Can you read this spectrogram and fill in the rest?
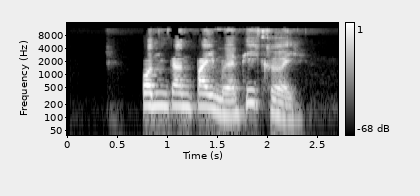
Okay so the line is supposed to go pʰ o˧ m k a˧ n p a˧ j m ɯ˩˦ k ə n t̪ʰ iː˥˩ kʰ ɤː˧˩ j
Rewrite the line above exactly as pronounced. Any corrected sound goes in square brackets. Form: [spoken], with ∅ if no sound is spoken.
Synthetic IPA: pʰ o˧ [n] k a˧ n p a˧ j m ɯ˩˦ [∅] ə n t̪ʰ iː˥˩ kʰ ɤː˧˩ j

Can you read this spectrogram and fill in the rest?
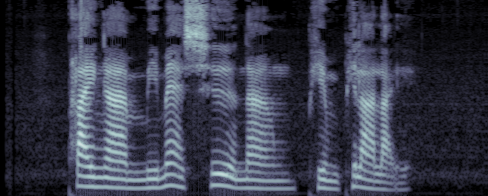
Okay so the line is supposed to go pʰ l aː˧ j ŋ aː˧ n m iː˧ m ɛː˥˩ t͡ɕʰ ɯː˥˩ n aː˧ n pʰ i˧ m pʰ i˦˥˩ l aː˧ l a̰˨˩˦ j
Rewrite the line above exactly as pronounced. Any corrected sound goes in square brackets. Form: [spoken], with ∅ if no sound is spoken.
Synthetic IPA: pʰ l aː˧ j ŋ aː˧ n m iː˧ m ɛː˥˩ t͡ɕʰ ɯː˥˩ n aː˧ [ŋ] pʰ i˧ m pʰ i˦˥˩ l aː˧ l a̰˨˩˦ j

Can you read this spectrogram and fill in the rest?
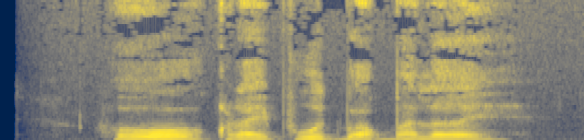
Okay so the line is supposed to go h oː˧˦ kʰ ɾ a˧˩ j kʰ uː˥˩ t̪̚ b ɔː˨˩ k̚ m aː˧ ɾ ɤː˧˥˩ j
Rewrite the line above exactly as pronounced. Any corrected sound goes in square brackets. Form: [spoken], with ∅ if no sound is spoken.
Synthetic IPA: h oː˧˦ kʰ ɾ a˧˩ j [pʰ] uː˥˩ t̪̚ b ɔː˨˩ k̚ m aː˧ [l] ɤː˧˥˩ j

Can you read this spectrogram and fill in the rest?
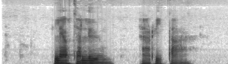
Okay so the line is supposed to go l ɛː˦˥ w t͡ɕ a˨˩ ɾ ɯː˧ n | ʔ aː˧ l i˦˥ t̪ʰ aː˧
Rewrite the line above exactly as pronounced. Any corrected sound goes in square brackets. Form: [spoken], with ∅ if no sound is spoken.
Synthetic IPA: l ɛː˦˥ w t͡ɕ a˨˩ [l] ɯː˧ [m] | ʔ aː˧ [ɾ] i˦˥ [t̪] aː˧

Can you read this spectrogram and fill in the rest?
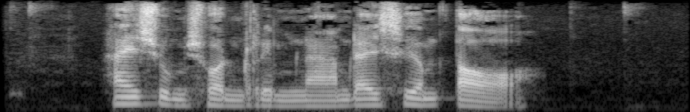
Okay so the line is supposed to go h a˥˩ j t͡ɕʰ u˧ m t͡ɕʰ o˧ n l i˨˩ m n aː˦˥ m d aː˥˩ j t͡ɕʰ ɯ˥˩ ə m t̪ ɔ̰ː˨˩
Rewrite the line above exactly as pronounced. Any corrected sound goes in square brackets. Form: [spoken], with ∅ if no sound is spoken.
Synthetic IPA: h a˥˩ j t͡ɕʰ u˧ m t͡ɕʰ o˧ n [ɾ] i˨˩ m n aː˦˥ m d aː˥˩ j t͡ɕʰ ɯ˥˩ ə m t̪ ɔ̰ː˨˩

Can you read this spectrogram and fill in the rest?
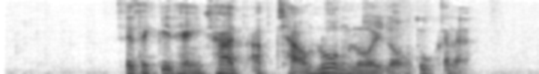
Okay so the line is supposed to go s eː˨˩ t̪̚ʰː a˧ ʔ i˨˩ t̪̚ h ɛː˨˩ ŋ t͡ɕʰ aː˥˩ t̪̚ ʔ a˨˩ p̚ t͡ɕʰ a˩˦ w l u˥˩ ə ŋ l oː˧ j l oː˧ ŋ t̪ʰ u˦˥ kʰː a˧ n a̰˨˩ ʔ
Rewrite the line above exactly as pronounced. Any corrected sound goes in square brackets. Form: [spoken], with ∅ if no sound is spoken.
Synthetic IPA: s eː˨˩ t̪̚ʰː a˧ [k] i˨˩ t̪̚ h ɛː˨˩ ŋ t͡ɕʰ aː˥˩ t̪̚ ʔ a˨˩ p̚ t͡ɕʰ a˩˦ w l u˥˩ ə ŋ l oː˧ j l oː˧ ŋ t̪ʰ u˦˥ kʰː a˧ n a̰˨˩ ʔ

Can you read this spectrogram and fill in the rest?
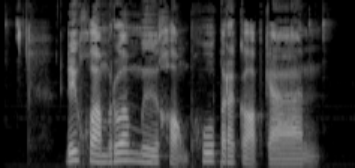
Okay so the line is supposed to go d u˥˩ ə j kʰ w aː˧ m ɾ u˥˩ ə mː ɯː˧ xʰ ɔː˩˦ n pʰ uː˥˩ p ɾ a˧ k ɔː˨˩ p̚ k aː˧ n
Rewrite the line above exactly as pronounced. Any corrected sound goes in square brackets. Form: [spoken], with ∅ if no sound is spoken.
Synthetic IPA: d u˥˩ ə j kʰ w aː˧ m ɾ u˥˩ ə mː ɯː˧ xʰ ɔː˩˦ [ŋ] pʰ uː˥˩ p ɾ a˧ k ɔː˨˩ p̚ k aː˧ n

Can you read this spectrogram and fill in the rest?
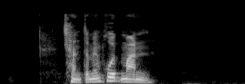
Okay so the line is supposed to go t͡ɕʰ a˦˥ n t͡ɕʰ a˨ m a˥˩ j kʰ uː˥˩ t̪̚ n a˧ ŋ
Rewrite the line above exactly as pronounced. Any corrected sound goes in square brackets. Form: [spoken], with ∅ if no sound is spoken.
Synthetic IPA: t͡ɕʰ a˦˥ n [t͡ɕ] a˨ m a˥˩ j [pʰ] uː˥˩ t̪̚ [m] a˧ [n]

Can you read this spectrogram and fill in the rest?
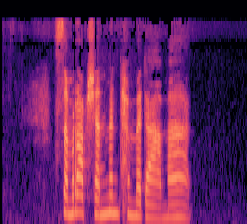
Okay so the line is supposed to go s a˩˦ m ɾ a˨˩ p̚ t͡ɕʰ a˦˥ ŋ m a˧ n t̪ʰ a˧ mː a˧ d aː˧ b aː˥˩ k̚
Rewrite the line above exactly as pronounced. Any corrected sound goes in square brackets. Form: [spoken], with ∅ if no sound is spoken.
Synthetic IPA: s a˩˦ m ɾ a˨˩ p̚ t͡ɕʰ a˦˥ [n] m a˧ n t̪ʰ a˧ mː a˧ d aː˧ [m] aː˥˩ k̚

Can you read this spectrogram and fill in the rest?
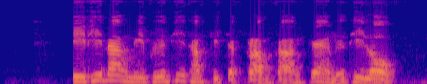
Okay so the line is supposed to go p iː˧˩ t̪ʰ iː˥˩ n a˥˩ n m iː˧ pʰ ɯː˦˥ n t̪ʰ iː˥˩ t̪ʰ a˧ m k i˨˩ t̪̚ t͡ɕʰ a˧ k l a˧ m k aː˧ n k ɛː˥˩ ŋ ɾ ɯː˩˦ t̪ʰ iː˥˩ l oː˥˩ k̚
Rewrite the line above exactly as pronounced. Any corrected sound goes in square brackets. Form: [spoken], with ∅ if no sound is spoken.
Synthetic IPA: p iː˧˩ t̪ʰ iː˥˩ n a˥˩ [ŋ] m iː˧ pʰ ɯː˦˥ n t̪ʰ iː˥˩ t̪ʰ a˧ m k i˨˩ t̪̚ [t͡ɕ] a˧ k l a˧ m k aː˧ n k ɛː˥˩ ŋ ɾ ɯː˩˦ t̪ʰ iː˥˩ l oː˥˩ k̚

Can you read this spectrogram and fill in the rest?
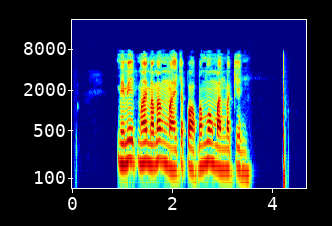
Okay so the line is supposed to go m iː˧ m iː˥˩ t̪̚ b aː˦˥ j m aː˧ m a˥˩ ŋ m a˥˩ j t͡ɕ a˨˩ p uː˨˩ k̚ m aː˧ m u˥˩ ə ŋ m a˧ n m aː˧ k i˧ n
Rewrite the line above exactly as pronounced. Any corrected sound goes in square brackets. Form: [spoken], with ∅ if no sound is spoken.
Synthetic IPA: m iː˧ m iː˥˩ t̪̚ [m] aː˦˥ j m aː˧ m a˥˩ ŋ m [a˩˦] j t͡ɕ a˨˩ p [ɔː˨˩] k̚ m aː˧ m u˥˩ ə ŋ m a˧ n m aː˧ k i˧ n

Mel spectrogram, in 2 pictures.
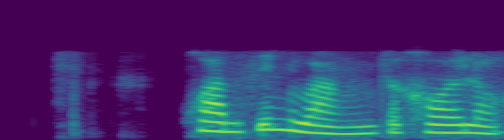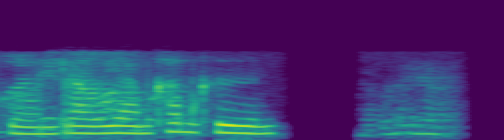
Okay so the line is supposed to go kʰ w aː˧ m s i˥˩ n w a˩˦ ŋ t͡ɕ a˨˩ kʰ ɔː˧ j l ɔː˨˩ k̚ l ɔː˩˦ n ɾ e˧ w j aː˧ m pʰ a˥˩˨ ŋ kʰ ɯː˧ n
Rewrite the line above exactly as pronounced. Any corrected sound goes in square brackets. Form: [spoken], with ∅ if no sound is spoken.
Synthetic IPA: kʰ w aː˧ m s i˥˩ n w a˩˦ ŋ t͡ɕ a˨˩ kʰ ɔː˧ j l ɔː˨˩ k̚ l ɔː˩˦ n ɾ [a˧] w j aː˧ m [kʰ] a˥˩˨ [m] kʰ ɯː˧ n

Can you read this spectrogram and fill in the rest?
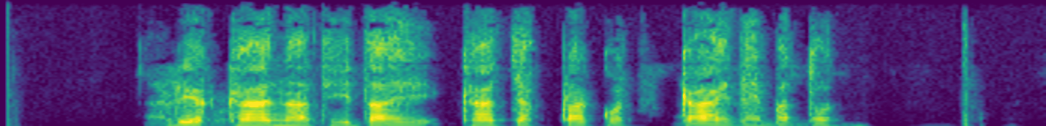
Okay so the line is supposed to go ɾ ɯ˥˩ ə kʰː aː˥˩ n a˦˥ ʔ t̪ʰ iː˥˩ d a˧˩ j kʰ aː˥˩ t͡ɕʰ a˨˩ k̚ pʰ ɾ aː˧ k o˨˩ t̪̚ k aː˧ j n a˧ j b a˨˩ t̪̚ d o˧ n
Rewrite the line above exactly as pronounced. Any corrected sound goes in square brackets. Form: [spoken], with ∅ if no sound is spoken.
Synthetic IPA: ɾ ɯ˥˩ ə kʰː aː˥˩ n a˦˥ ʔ t̪ʰ iː˥˩ d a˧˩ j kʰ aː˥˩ [t͡ɕ] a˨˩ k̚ [p] ɾ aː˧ k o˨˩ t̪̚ k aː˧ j n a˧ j b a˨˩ t̪̚ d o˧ n

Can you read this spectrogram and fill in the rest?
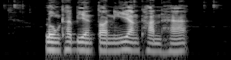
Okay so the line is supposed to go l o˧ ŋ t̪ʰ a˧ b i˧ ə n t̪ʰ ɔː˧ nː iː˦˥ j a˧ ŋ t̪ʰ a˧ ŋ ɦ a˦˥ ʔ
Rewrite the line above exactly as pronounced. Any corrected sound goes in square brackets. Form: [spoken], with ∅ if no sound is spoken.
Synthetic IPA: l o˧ ŋ t̪ʰ a˧ b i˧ ə n [t̪] ɔː˧ nː iː˦˥ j a˧ ŋ t̪ʰ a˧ [n] ɦ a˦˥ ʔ

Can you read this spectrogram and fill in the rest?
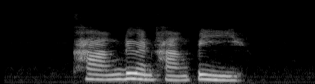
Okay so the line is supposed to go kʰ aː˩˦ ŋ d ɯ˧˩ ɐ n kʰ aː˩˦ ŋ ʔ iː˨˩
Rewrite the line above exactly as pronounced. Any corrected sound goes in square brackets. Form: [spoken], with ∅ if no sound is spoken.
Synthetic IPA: kʰ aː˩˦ ŋ d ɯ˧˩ [ə] n kʰ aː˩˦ ŋ [p] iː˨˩

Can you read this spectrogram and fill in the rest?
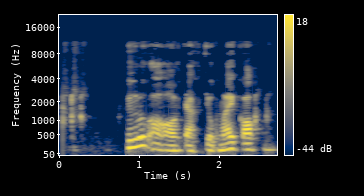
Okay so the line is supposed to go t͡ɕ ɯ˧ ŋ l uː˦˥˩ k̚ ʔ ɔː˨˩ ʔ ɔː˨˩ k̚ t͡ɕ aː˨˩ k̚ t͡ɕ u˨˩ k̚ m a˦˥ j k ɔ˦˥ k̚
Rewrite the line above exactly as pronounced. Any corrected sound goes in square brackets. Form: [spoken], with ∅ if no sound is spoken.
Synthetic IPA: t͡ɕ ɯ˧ ŋ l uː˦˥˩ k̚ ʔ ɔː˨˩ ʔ ɔː˨˩ k̚ t͡ɕ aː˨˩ k̚ t͡ɕ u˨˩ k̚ m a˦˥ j k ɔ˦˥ k̚

